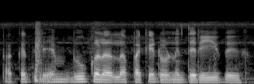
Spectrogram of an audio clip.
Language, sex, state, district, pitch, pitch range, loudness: Tamil, male, Tamil Nadu, Kanyakumari, 110 Hz, 105-115 Hz, -19 LUFS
